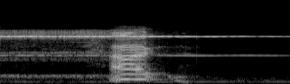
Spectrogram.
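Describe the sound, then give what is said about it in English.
A telephone bell rings steadily for the whole stretch, its bright metallic tone sustained throughout, with a brief murmur of a voice breaking in near the middle. “The phone.”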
